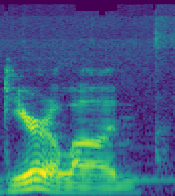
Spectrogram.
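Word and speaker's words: Girallon: It's pronounced Girolon, Okay, I'm sorry.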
